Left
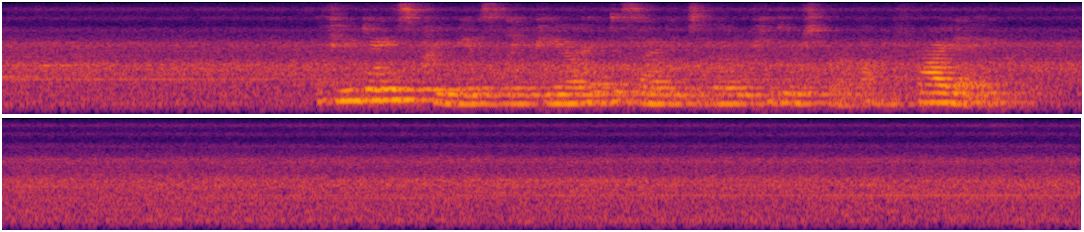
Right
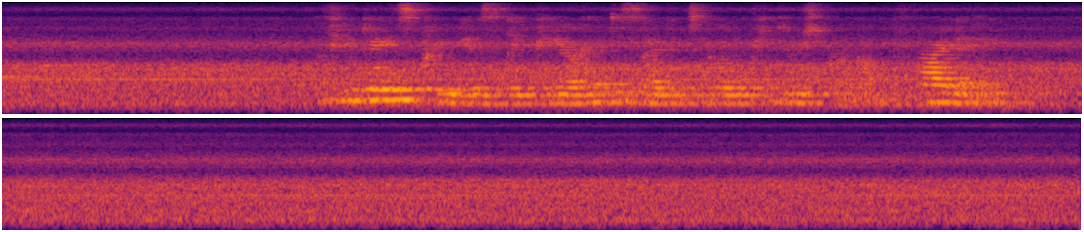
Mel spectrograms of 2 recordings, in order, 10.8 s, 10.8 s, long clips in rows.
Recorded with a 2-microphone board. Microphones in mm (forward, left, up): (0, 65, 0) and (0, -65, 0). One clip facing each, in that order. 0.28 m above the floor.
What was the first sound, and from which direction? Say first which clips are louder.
A woman speaking: right 1 dB; 35° left (ahead or behind).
